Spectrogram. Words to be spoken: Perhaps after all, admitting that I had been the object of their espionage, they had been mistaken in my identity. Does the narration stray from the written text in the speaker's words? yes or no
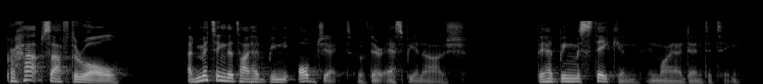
no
